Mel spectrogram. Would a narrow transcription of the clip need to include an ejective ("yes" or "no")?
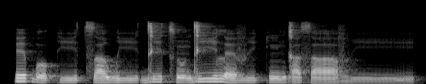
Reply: no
